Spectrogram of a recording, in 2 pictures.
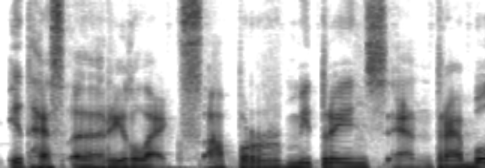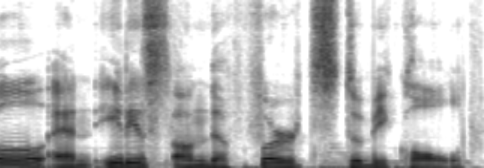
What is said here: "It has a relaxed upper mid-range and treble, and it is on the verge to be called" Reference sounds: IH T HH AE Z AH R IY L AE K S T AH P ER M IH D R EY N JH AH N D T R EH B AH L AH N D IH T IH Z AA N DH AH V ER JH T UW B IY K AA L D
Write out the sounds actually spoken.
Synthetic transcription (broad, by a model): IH T HH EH S AH R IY L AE K S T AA P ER M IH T R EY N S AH N T R EH B AH L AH N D IH T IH S AA N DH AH F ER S T UW B IY K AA L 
